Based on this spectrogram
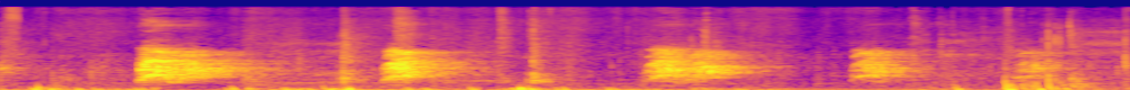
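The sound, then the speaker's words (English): A dog barks four times in a steady, evenly spaced rhythm, each bark loud, with a faint background hum between them and no talking. “Dog is barking.”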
